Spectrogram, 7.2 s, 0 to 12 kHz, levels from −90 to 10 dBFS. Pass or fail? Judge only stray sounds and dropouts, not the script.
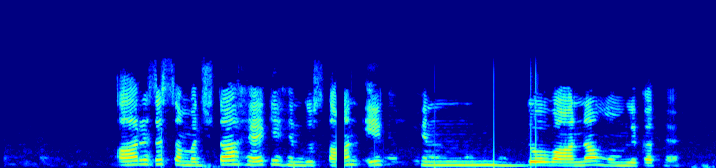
fail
